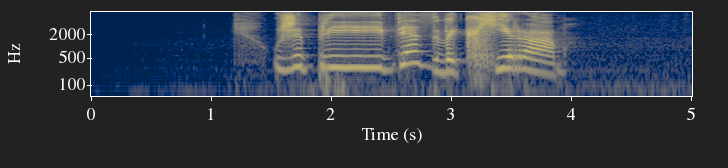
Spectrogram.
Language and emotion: Russian, angry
